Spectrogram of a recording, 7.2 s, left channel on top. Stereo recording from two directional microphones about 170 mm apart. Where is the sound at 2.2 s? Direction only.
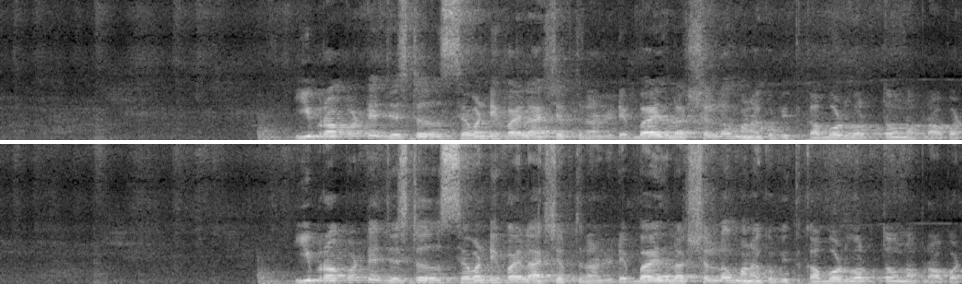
20° right (ahead or behind).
